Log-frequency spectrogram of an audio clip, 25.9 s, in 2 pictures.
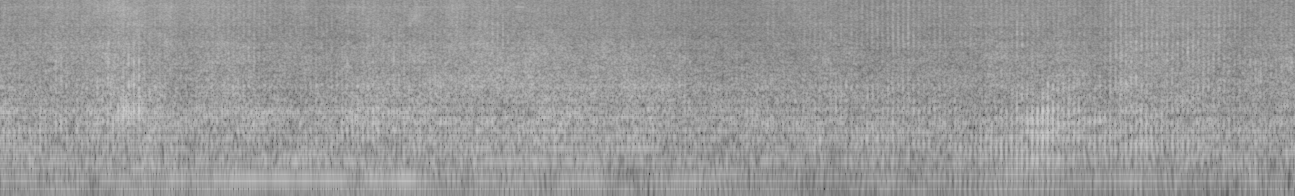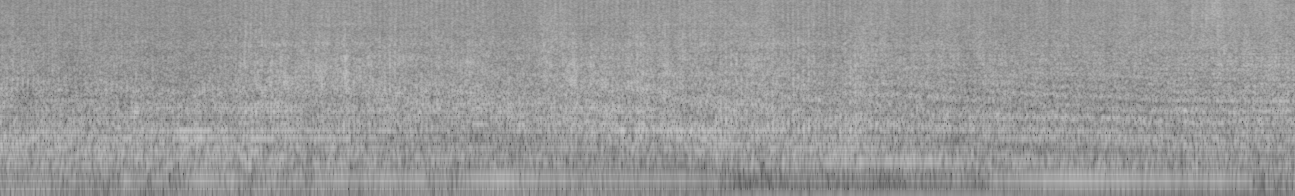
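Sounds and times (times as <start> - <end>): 
helicopter starting up, running and taking off from a landing pad: 0.0 - 25.8.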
